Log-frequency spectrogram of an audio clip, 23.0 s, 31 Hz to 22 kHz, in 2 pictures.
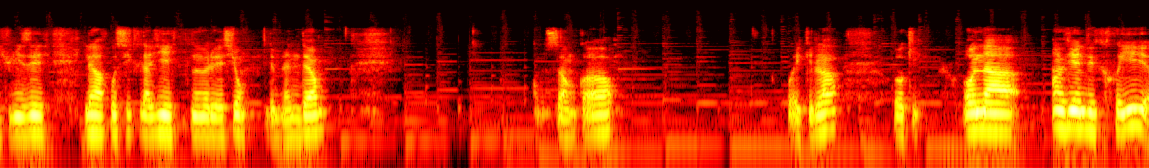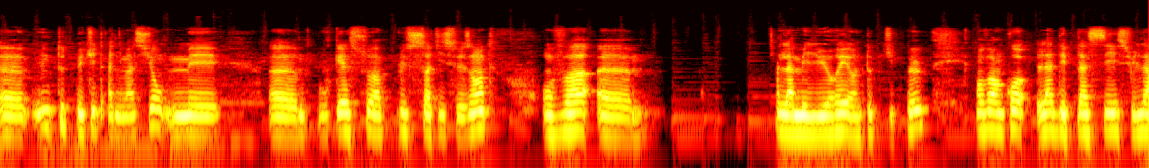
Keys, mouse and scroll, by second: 3.9-17.2 drag, 17.2-17.9 scroll up 4, 21.7-22.9 drag.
